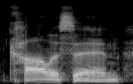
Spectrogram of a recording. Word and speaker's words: Collison: Is that how you say it? – No, that's not how to say it. – How do you say it? – Collison.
